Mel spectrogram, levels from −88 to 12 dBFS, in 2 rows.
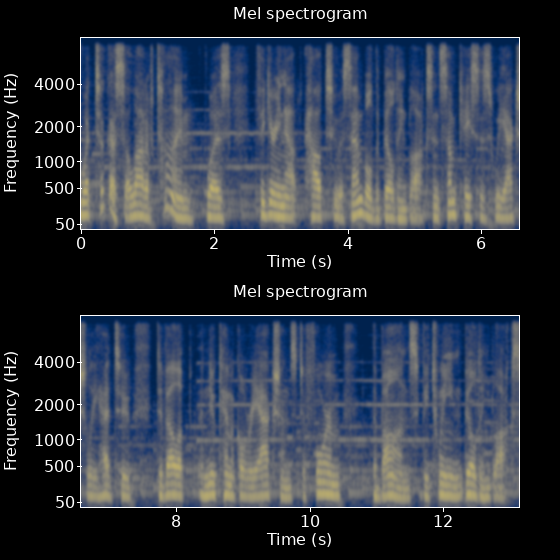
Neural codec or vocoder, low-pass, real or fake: none; 7.2 kHz; real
